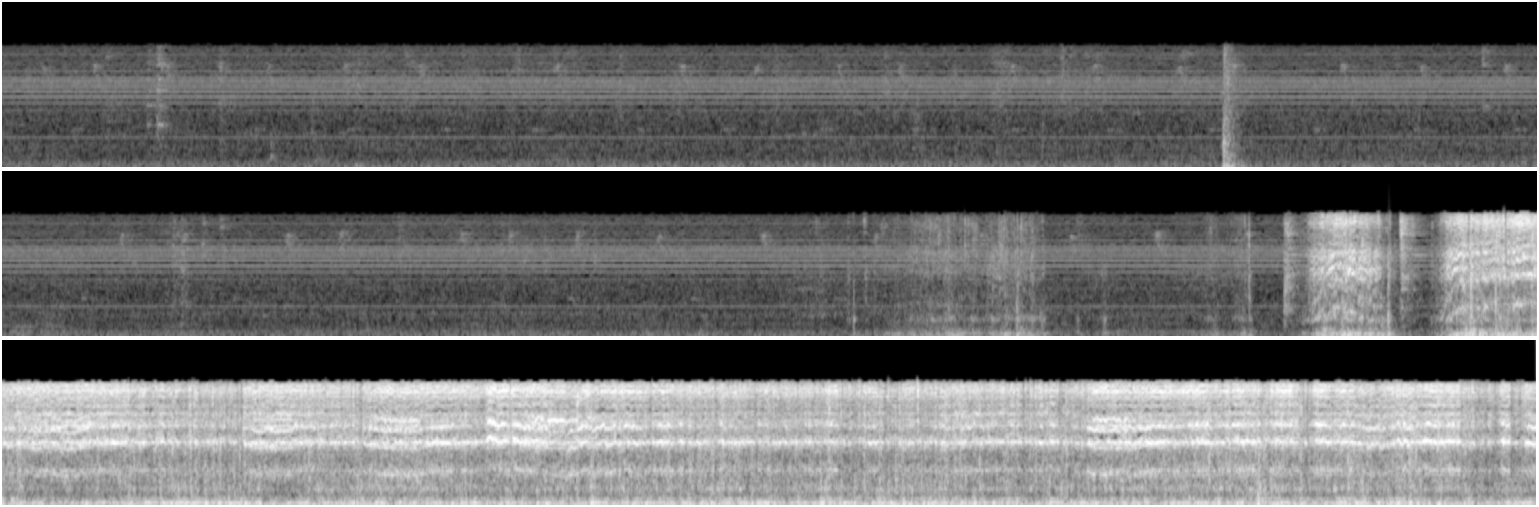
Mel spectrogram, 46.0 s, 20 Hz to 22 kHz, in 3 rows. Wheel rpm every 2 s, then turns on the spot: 0, 0, 0, 0, 0, 0, 0, 0, 0, 0, 0, 0, 20, 10, 40, 200, 230, 230, 230, 230, 230, 230, 230.
24-26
